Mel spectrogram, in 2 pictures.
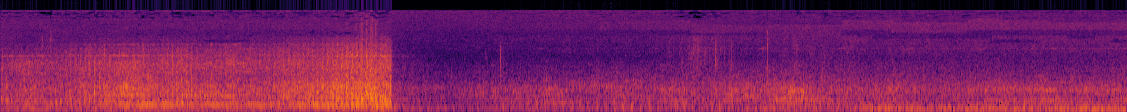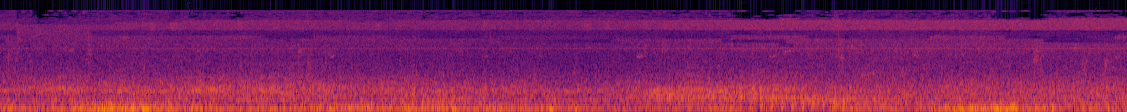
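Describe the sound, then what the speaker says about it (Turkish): Helicopter rotor noise drones steadily overhead after a loud burst at the start, a deep continuous thrumming with wind buffeting the microphone throughout. "Helikopterlerin sesi de şu anda ekranlarınıza"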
